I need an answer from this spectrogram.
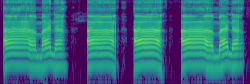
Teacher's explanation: যেহেতু এখানে আমাদের মাদের হরকত এসেছে আমরা এক আলিফ করে টানছি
